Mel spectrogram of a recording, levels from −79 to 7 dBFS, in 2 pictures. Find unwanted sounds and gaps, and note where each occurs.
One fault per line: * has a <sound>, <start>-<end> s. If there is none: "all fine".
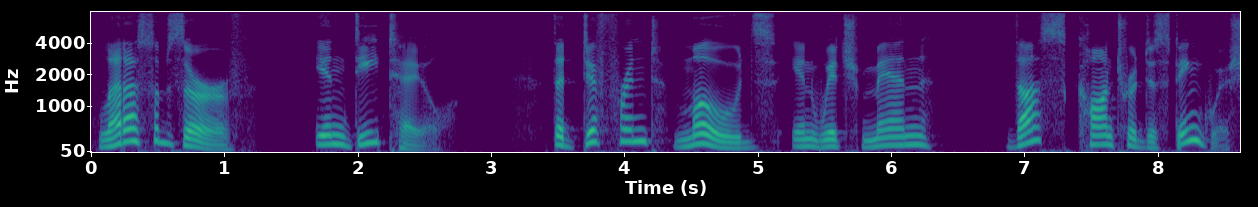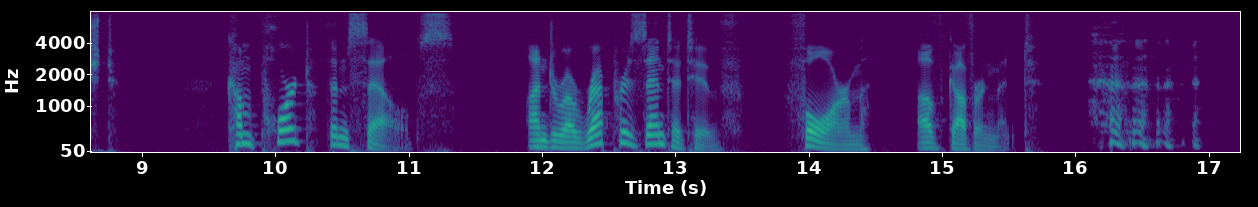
* has a laugh, 16.1-17.0 s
